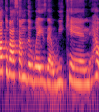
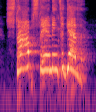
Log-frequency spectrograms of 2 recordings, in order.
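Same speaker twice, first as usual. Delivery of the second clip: very high, shrill, loud shout; 9 semitones higher, 6 dB louder than usual. Retelling a librarian shouting at a group of boys: imitating a shout. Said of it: "she shouts at that congregation of boys".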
